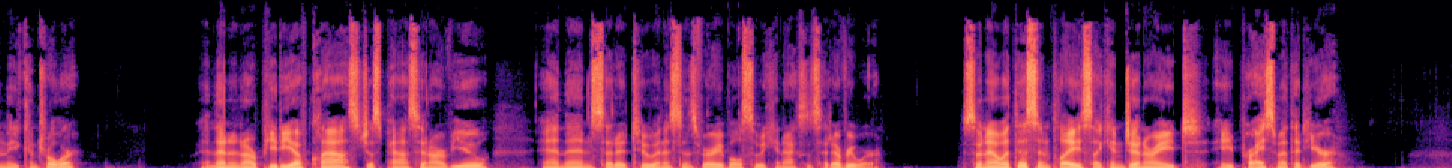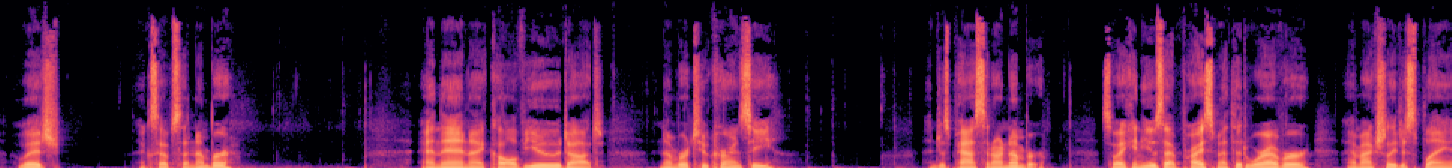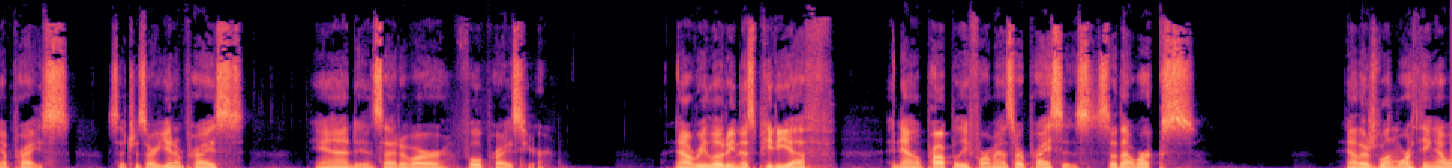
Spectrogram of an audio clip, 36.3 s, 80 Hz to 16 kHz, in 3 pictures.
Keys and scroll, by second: 0.4 super+s, 24.5 alt+shift+Right, 24.6 alt+shift+Right, 25.1 alt+shift+Left, 27.2 alt+shift+Left, 27.6 alt+shift+Right, 28.3 super+s, 30.9 super+r.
